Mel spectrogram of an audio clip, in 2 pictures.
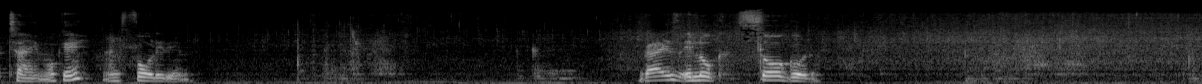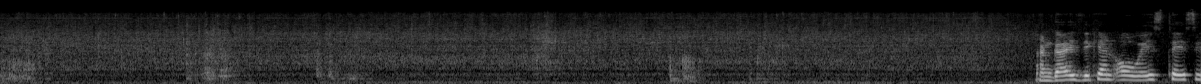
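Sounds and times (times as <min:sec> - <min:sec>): food sizzling in a skillet: 0:00.9 - 0:23.2
spatula scraping: 0:03.0 - 0:04.2, 0:05.2 - 0:08.9, 0:09.5 - 0:12.8, 0:13.8 - 0:15.9, 0:18.6 - 0:19.9.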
